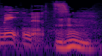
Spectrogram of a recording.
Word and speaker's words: maintenance: 일반적으로 콧소리라고 하죠. maintenance. 비음을 That's true. I didn't even realize. Maintenance. T 발음이 코에서 나와요.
